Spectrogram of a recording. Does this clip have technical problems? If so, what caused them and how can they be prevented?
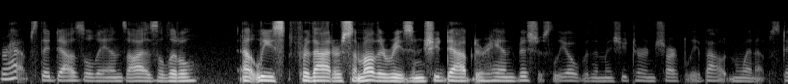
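Yes. From 1.31 s to 5.21 s the speech grows steadily quieter, ending about 7 dB lower, and the room noise behind it sinks by the same amount, so the whole signal is turned down rather than the talker moving away. This is automatic gain falling: the automatic gain control judged the input too loud and lowered its gain gradually. Reducing the input level or increasing microphone distance so the gain control never reacts would prevent it.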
